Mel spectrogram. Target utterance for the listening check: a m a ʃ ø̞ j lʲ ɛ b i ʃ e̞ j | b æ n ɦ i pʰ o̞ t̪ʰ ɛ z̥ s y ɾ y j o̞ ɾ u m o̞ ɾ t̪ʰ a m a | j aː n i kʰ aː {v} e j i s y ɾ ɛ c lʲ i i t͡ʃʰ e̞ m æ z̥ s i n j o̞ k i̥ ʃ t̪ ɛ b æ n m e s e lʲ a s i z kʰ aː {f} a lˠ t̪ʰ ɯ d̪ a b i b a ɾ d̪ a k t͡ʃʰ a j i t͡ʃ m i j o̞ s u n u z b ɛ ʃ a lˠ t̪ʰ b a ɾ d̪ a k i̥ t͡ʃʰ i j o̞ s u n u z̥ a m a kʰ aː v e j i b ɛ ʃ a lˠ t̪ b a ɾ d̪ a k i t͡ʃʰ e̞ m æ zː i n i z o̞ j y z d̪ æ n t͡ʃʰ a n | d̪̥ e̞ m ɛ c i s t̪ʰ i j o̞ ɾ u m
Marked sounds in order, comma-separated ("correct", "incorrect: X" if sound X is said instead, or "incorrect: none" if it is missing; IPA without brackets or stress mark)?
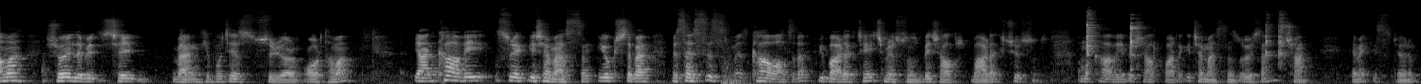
correct, incorrect: v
